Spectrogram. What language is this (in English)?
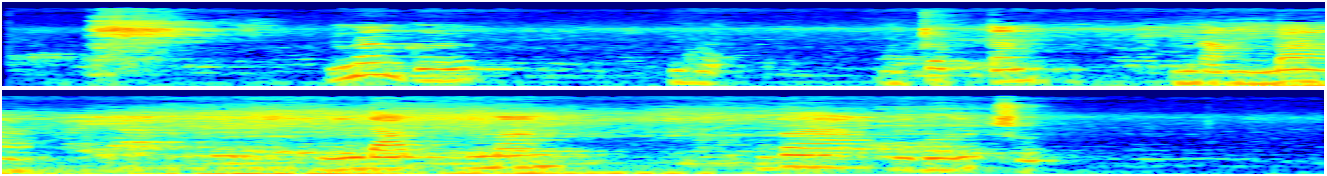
Medumba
